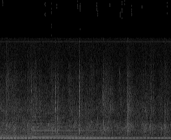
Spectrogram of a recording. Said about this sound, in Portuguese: E se você crê nisto, cele isso com uma salva de palmas a Jesus Cristo, querido.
